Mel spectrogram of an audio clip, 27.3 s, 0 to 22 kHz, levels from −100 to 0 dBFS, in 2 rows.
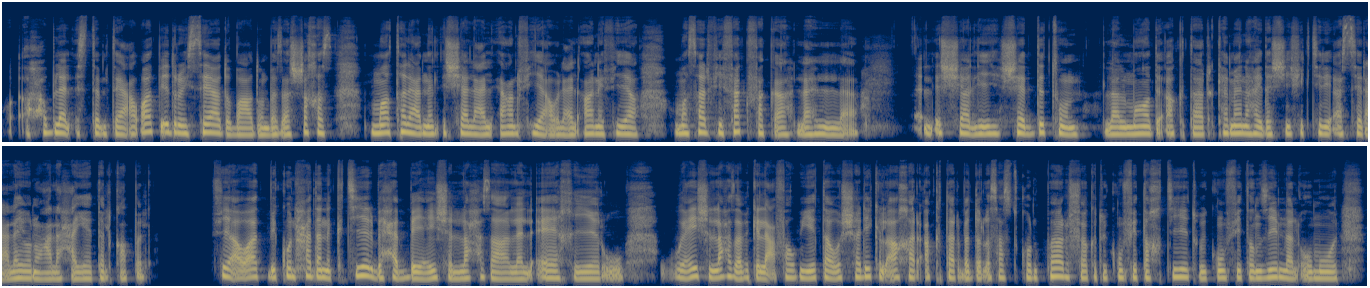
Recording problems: none

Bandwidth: 15 kHz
